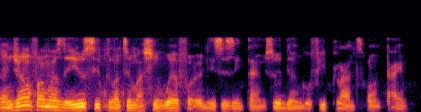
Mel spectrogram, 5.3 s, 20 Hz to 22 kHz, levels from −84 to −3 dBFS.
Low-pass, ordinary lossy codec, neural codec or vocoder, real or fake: 5.4 kHz; none; codec, 16 kHz, 6 kbps, DAC; fake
